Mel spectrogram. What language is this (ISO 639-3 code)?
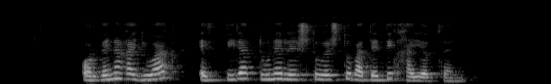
eus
